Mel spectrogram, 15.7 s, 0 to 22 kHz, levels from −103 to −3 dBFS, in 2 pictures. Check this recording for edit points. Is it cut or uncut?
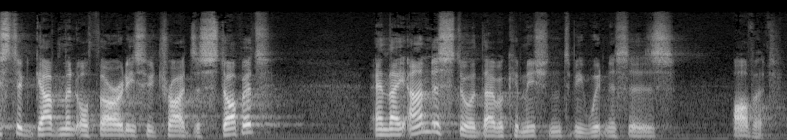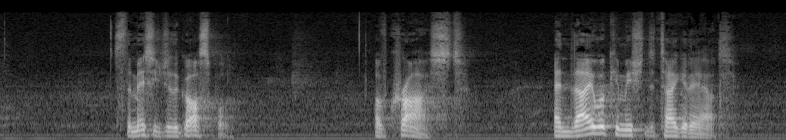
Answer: uncut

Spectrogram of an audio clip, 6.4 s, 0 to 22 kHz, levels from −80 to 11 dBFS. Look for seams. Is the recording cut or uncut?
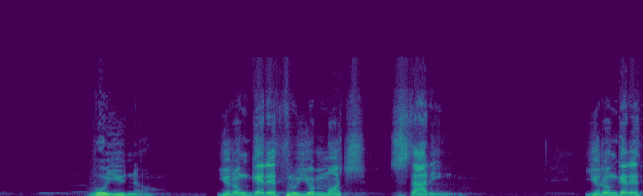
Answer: cut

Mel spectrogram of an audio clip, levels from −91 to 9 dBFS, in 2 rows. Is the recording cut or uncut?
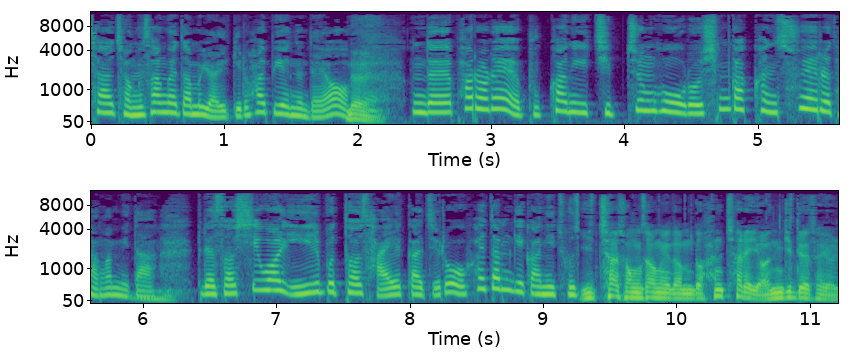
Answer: cut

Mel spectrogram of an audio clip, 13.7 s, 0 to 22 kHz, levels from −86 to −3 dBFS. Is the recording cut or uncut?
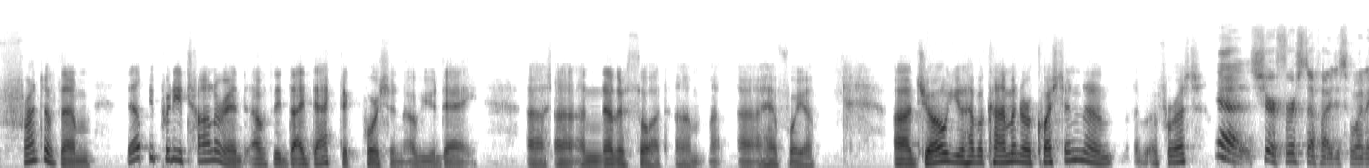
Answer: cut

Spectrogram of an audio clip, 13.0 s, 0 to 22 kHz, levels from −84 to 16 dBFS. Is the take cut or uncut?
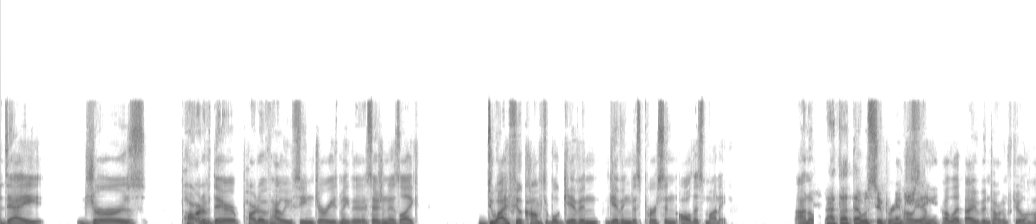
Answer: cut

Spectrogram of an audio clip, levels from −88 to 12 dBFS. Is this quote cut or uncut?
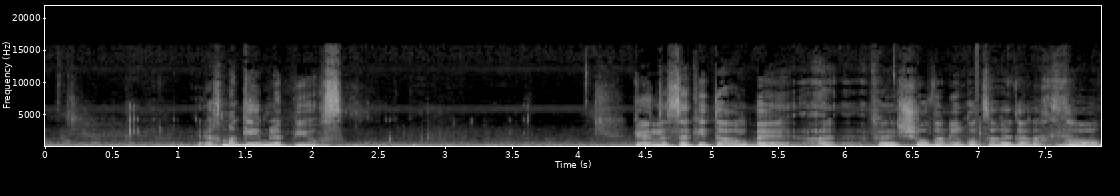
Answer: cut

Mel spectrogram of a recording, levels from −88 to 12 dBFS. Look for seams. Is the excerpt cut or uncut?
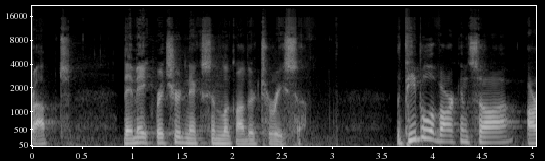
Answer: cut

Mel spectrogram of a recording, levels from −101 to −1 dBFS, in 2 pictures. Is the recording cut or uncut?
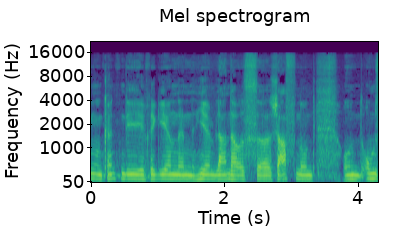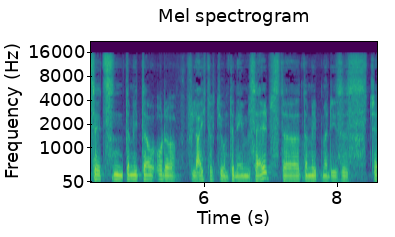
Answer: cut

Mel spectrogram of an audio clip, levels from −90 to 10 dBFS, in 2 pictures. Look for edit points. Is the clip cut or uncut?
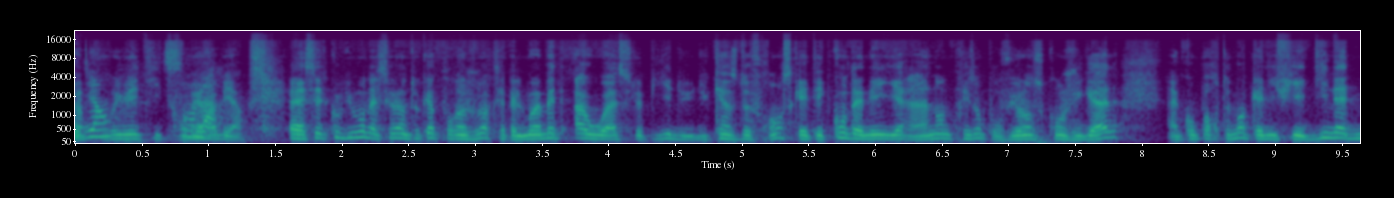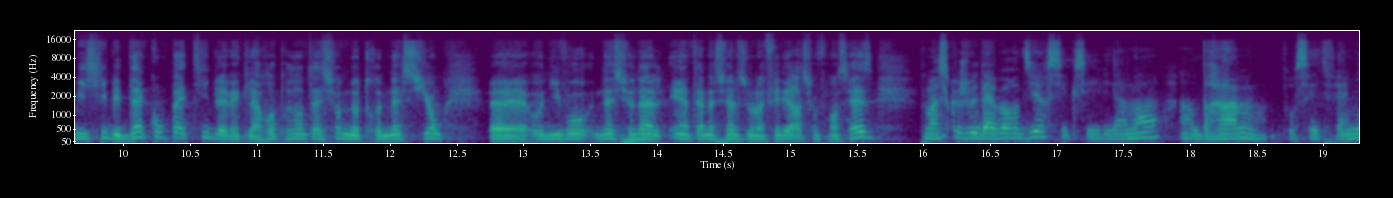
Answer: cut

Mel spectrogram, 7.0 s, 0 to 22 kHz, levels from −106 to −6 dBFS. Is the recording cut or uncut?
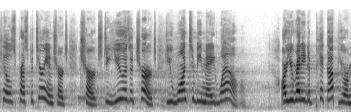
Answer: cut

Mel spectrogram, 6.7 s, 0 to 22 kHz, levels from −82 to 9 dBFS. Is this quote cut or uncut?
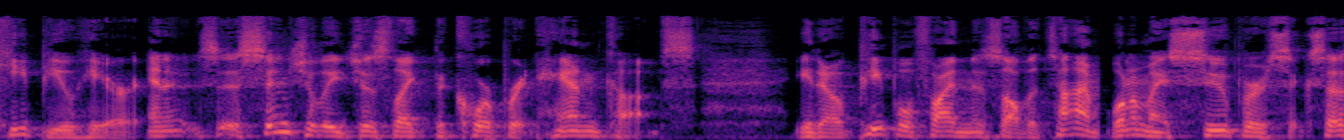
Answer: cut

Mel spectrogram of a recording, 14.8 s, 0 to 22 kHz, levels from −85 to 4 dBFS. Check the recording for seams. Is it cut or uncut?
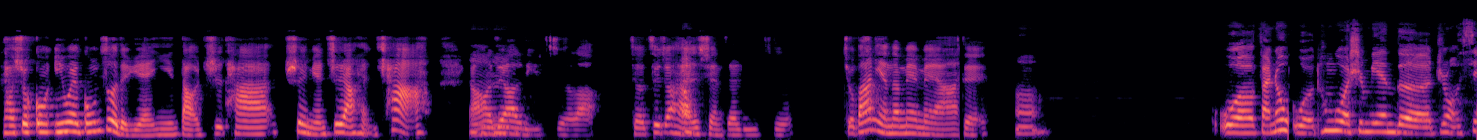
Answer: cut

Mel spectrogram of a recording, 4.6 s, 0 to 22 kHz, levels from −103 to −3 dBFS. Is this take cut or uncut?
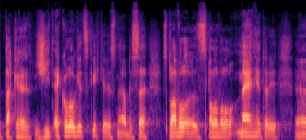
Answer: uncut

